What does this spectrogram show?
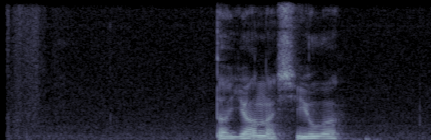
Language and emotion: Russian, neutral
